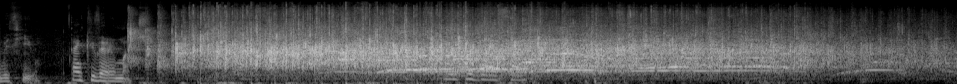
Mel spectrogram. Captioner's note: applause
